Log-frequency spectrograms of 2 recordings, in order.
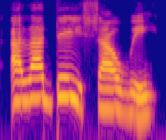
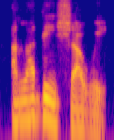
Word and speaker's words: Aladesawe: Okay, so it's pronounced Aladesawe. So it's Adesola Aladesawe. That's the way it's pronounced.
